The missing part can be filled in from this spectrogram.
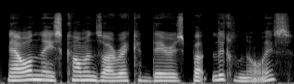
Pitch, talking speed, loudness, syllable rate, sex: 180 Hz, 225 wpm, -16 LUFS, 6.1 syllables/s, female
